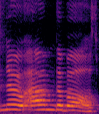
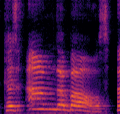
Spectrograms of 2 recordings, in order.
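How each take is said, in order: First: A louder, slow, mock-stubborn kid voice; bossy little girl. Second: Said in the usual way. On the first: Little girl telling the interviewer she is the boss, in a slow mock-stubborn child voice. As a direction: plant your feet like a small bossy child.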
